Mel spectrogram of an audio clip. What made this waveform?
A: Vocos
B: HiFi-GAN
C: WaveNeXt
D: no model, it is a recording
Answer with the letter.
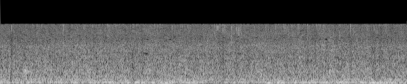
D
